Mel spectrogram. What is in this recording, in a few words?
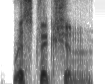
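"restriction", British English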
